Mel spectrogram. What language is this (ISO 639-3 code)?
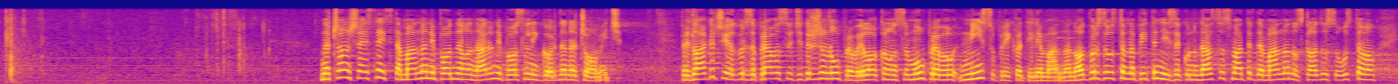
srp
